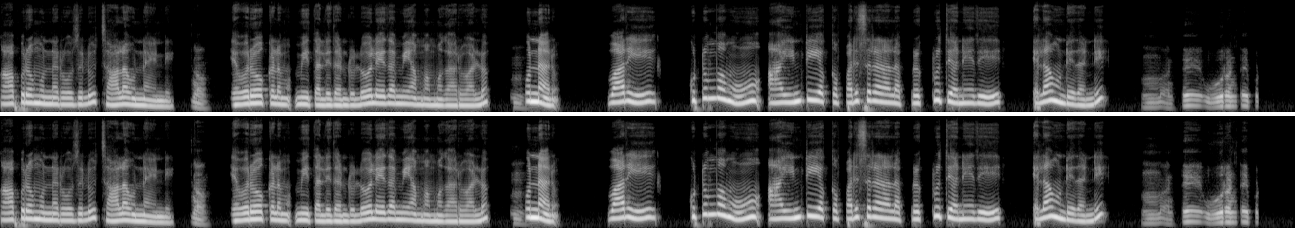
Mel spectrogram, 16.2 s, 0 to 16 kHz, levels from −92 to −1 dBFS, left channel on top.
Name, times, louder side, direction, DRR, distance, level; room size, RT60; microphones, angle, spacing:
voice 1, 0.0-2.2 2.9-6.1 6.6-7.0 7.6-8.2 8.6-12.5 12.9-13.8, equal, 5° right, 0.4 m, -19 dB
voice 2, 14.3-15.7, right 1 dB, 50° right, 2.1 m, -30 dB
open air
head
